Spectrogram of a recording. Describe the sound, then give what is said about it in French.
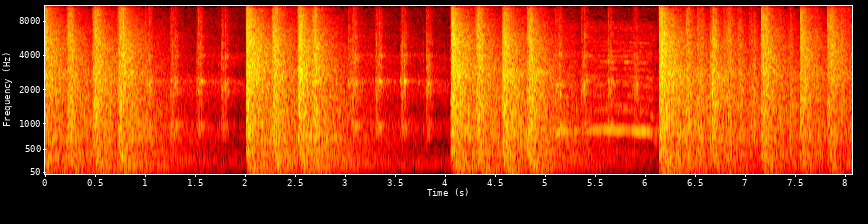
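A carnival percussion band at the Carnaval de la Plaine drums loudly in a fast, steady rhythm amid a jubilant marching crowd, heavy booming beats mixed with sharp cracking hits, continuing throughout with no talking and a brief high whistle-like tone midway. “C'est donc une foule en liesse qui avance éperdument au pas et à grands coups de tambour.”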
